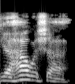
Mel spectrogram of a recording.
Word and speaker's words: Yahawashi: in the Greek Yus right his name is yahawashi and this yahawashi deliverer which is the same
